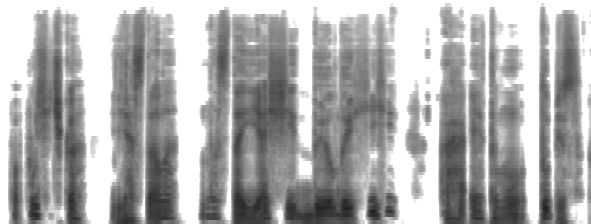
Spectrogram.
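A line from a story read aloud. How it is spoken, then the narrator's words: Eager whisper in ear. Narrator (Russian): Юлька зашептала горячо в ухо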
